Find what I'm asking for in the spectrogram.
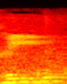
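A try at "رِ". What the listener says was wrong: Belum. Ri. Ri. Jangan dipelankan suaranya. Jelas juga samanya. Kalau volumenya 7, 7 juga volumenya. Jangan dipelankan. Tapi dihilangkan desisnya.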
